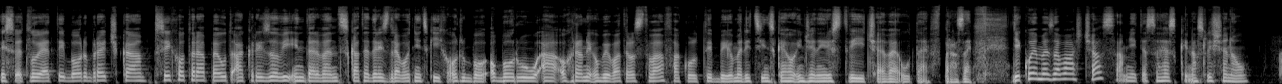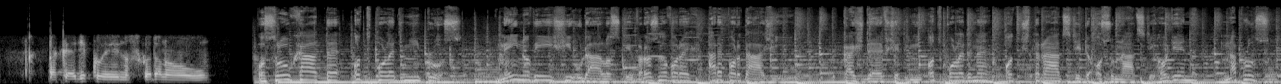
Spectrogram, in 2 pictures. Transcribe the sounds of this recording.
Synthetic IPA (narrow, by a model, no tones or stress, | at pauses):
vɪsvʲjɛ̰t̪lujɛt̪ɪbo̞ɾbɾɛt͡ʃkapsɪxo̞t̪ɛɾapɛwt̪akɾɪzo̞viːʔɪnt̪ɛɾvɛnt̪skat̪ɛd̪ɾɪzd̪ɾavoɲɪt͡skiːxʔobo̞ɾuːʔaʔo̞xɾanɪʔo̞bɪvat̪ɛlst̪vafakult̪ɪbɪo̞mɛdɪt͡siːnskɛːɦoɪnʒɛniːɾst̪viːt͡ʃɛ̰ːvɛ̰ːʔṵːt̪ɛ̰ːfpɾazɛɟɛkujɛmɛzavaːʃt͡ʃasa̰mɲɛjt̪ɛsɛɦɛskɪnʔaslɪʃɛno̞w | t̪akɛːɟɛkujɪnasxodanow | poslo̞wxaːt̪ɛʔot̪po̞lɛdɲiːplusnɛjno̞vjɛjʃiːʔudaːlo̞scɪvɾozɦovo̞ɾɛxʔaɾɛpo̞ɾt̪aːʒiːxkaʒdɛːfʃɛdɲiːʔo̞t̪po̞lɛdnɛʔot̪̚t͡ʃt̪r̩naːt͡scɪdoʔosumnaːt͡scɪɦoɟɪnː | aplusu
